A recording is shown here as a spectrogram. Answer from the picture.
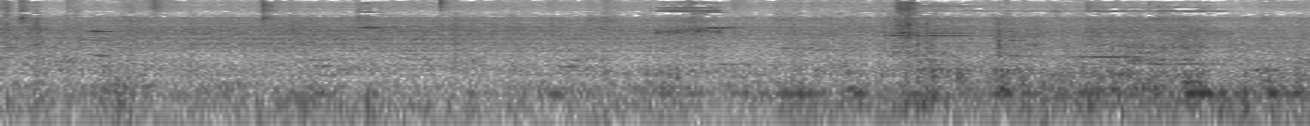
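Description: Rumble of a passenger train's wheels on the rails, heard from aboard a coach as it rolls slowly into the station. About five seconds in, a steady low hum joins the rumble, with a few brief high squeals from the wheels.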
